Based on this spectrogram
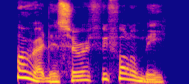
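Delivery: unruffled, high, sing-song housemaid voice. Voicing the maid leading the guests on: maid's voice. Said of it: "she doesn't bat an eyelid".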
